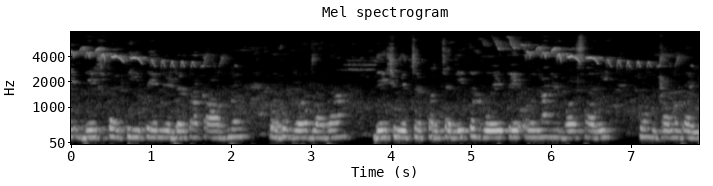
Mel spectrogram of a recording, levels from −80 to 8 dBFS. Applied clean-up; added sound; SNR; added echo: classical method WPE with log-MMSE.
